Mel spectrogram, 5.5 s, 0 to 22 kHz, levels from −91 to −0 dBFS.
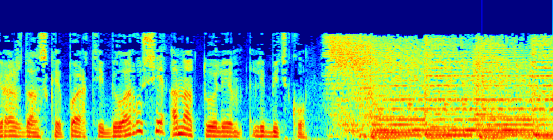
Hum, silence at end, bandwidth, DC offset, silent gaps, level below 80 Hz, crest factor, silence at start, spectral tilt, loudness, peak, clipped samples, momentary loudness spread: none; 0 s; 8.8 kHz; under 0.1%; none; -28 dBFS; 12 dB; 0 s; -4.5 dB/octave; -12 LUFS; 0 dBFS; under 0.1%; 5 LU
